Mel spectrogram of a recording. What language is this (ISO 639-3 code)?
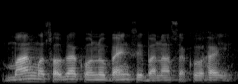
mag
